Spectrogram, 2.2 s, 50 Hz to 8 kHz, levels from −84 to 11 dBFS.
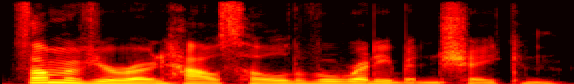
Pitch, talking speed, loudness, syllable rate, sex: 145 Hz, 250 wpm, -19 LUFS, 6.8 syllables/s, male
